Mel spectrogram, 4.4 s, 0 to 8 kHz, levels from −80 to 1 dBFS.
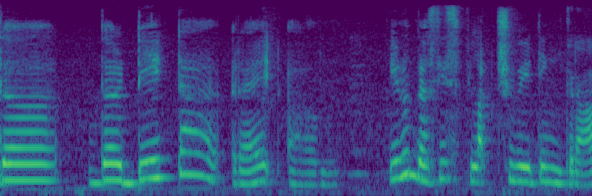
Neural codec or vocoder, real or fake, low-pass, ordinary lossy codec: none; real; 7.2 kHz; MP3, 48 kbps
